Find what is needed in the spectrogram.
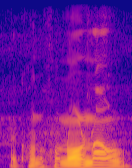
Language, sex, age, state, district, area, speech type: Assamese, male, 60+, Assam, Majuli, urban, spontaneous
